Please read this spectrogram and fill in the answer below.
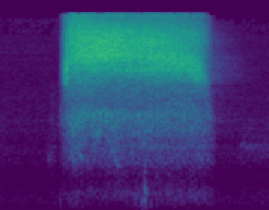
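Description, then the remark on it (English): A single steady hiss, a voice imitating a snake, sustained for just over a second with a sharp start and a quick fade, loud with no other sounds around it. “a hissing sound to represent a snake.”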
